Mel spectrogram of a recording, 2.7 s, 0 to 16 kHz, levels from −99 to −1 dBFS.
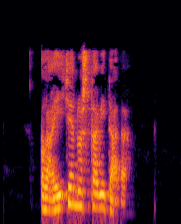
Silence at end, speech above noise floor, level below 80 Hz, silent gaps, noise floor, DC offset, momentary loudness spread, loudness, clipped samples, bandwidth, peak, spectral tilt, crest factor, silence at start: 0.8 s; 52 dB; -58 dBFS; none; -68 dBFS; under 0.1%; 9 LU; -17 LUFS; under 0.1%; 8.4 kHz; -2 dBFS; -4 dB/octave; 18 dB; 0.6 s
